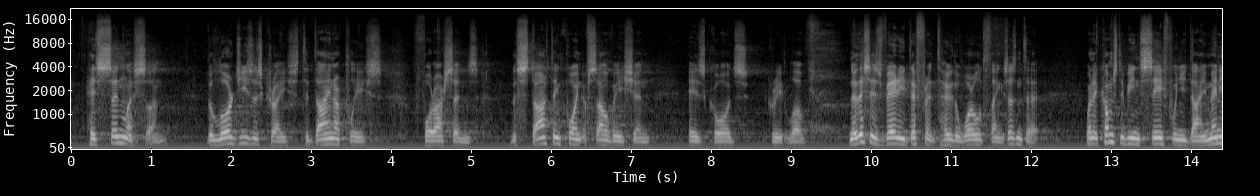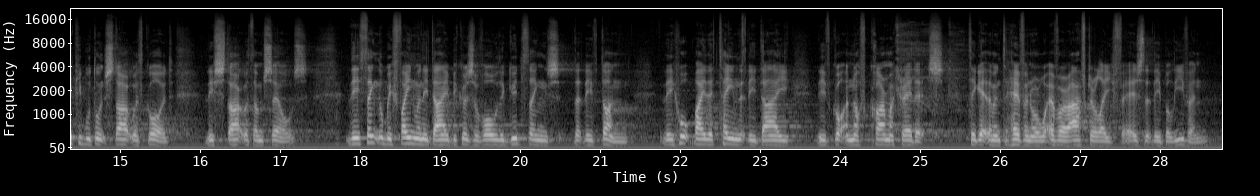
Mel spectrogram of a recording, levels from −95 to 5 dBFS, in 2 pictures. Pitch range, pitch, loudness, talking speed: 125-160 Hz, 140 Hz, -32 LUFS, 205 wpm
